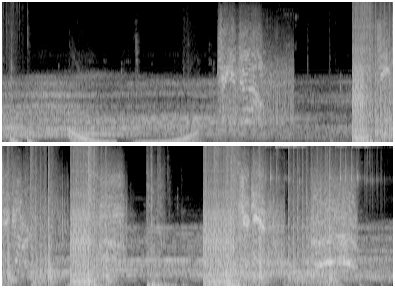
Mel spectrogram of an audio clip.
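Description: Shotgun fire in the shooter game F.E.A.R., with several loud, sharp blasts arriving in irregular bursts over a droning, electronic game backdrop.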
